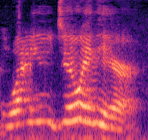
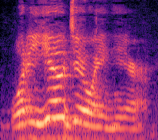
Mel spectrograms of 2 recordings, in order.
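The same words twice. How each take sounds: First: The stress falls on the word doing. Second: The stress falls on the word you. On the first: It is the normal way to ask the question. "the first sentence uh, focus was on the uh, doing" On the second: This particular person was not supposed to be there. "the second sentence ... focus was on you"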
